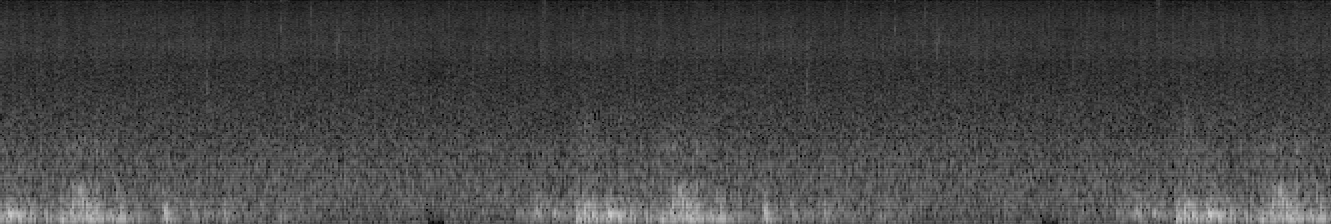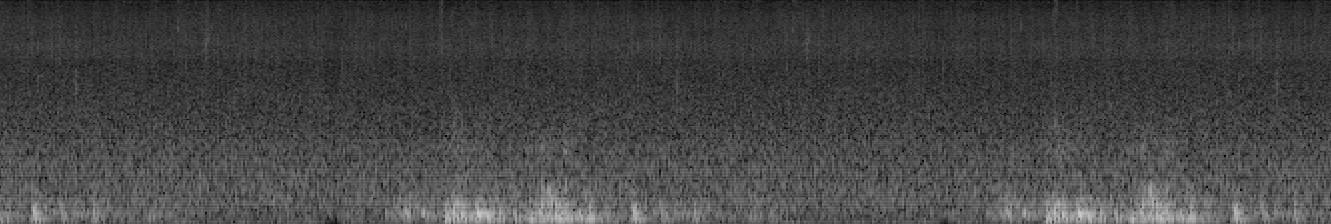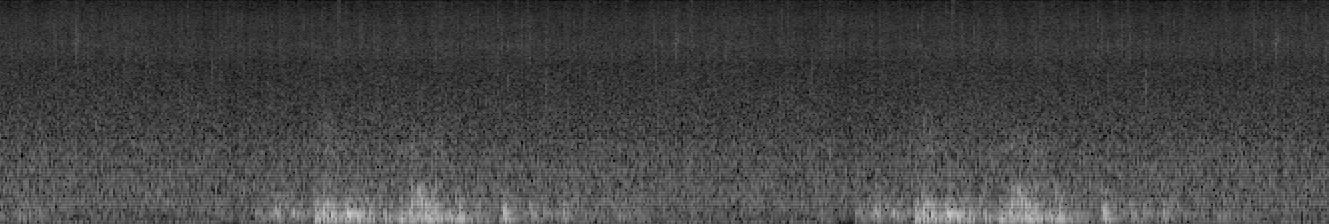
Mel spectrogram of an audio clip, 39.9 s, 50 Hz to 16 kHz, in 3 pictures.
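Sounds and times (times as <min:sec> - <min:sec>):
steady rain falling: 0:00.0 - 0:39.9
low thunder rumble: 0:23.3 - 0:26.4, 0:29.3 - 0:32.5, 0:35.3 - 0:38.5.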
